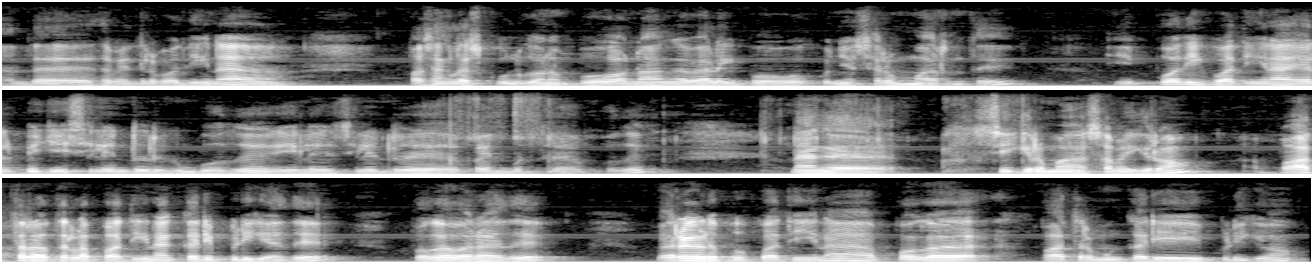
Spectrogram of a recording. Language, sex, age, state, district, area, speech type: Tamil, male, 60+, Tamil Nadu, Viluppuram, rural, spontaneous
